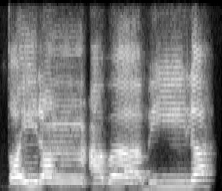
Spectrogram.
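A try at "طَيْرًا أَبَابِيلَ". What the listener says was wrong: नून की आवाज को नाक में रोकने को ही गुन्ना कहते हैं। तैरन अबाबीला, नाक में नहीं रोकना है, मोटा करिए। तैरन रन, तैरन अबाबीला, इस तरह।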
